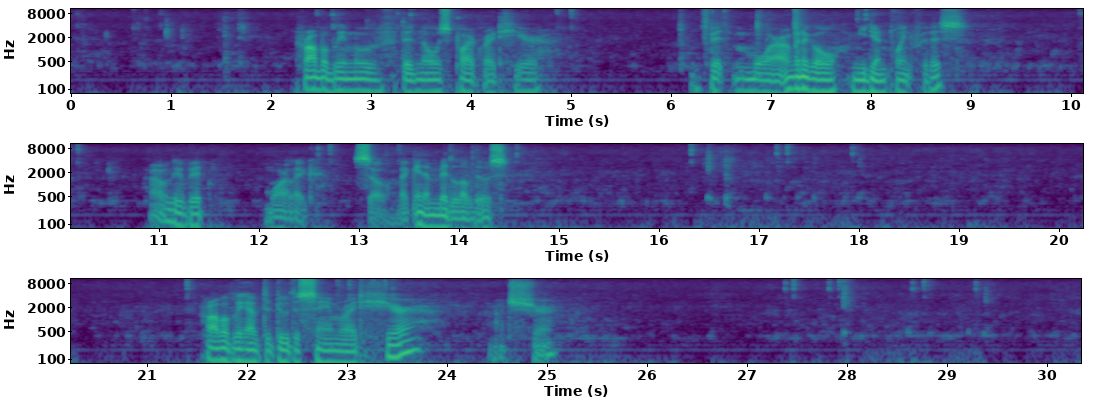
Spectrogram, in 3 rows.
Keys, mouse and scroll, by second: 0.0 middle click, 0.2 q, 1.0 Tab, 2.4 right click, 3.2 shift+right click, 3.9 g, 4.8 right click, 6.8 ., 7.8 click, 8.2 g, 10.0 right click, 10.3 g, 12.6 click, 14.5-16.3 drag, 16.5 space, 17.0 space, 17.1 click, 17.3 space, 17.8 space, 17.9-21.4 drag, 22.9 right click, 23.2 shift+right click, 23.6 g, 27.3 click, 27.8 click, 27.9 space, 28.6 space, 28.6 click, 28.8 space, 29.2 space, 29.2-30.3 drag.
